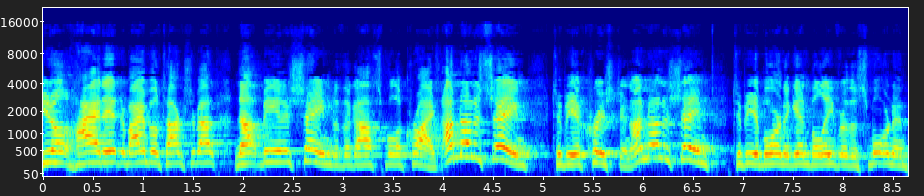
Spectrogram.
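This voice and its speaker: Loud and animated in tone, the voice moves at a fairly quick pace with ordinary pitch variation amid noticeable background noise. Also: man. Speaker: pastor. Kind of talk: sermon. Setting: church.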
